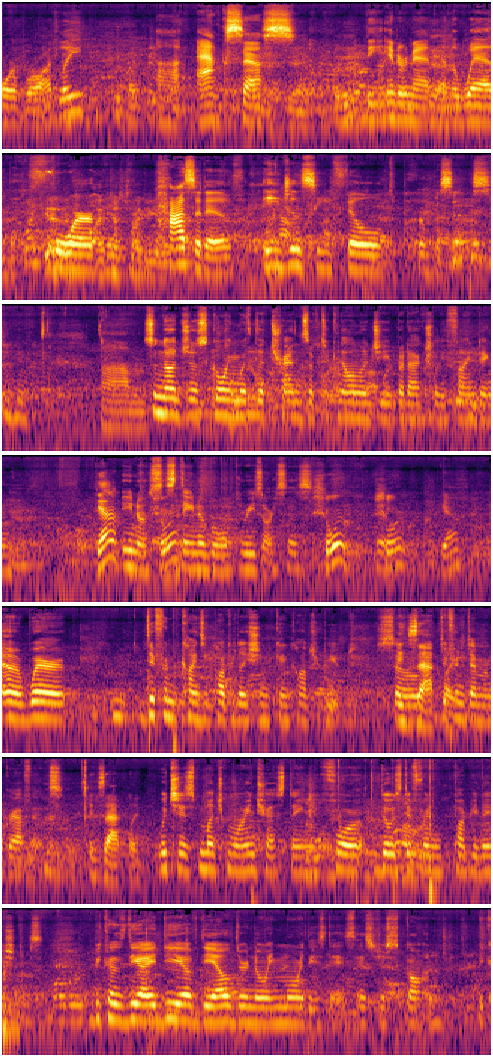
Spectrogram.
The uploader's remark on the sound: Live from Mozfest.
